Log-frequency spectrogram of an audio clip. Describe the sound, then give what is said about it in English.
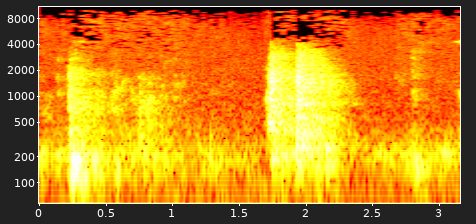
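Wooden knocks and a scraping shuffle as a chair is carried outside and set against a door to hold it open, with a louder clunk midway and quieter handling noises around it; no talking. “You see, I'm taking this chair, and I'm carrying this chair over here and outside to hold this door open.”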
